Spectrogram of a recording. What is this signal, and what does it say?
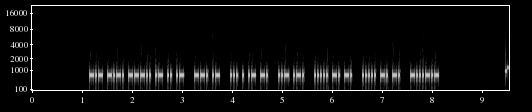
Morse code, heard as a keyed tone, about 40 wpm, 690 Hz. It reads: KC8AIA GA SEAN UR 5NN 5NN <BK>
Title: SOTA QSO Practice 40wpm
